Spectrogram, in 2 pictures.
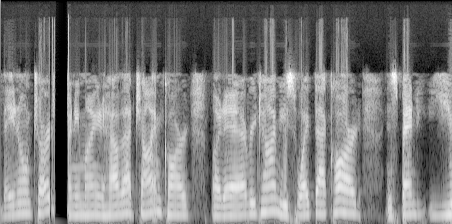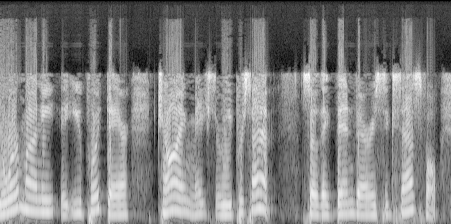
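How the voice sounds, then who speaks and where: An unremarkable speaking voice from a woman, medium in pitch, with ordinary pitch variation, very even loudness and a moderate pace. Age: 50s. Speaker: minister promoting a fundraising payment card. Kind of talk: sales pitch. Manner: talkative, run-on sentences with false starts.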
